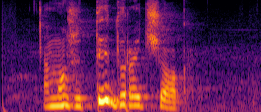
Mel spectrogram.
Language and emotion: Russian, neutral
